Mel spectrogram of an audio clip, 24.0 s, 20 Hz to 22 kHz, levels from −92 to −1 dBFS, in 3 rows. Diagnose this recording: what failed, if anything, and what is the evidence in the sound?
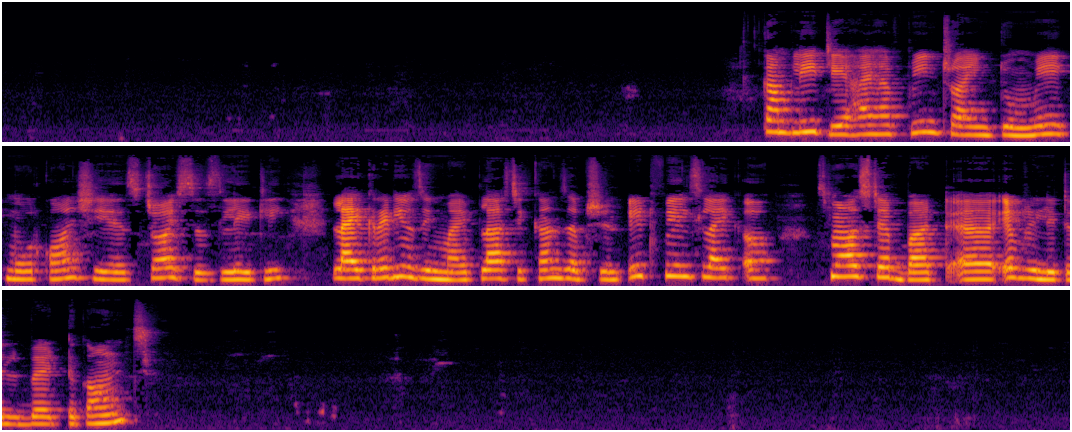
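Nothing in this speech recording stood out as a fault on listening.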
